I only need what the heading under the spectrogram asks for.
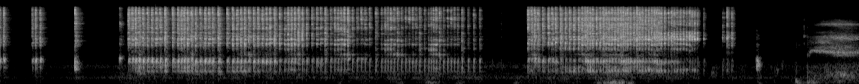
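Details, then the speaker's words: Vintage Alvey 40 C1 fishing reel after clean and lube: bursts of rapid, crisp clicks as the spool turns, then stop; the switchable ratchet and anti-reverse are working, and the reel is slightly tight; normal ratchet clicking. "you can cut the ratchet off so you don't have to listen to that well still got a little that's the anti-reverse you can cut that off"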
